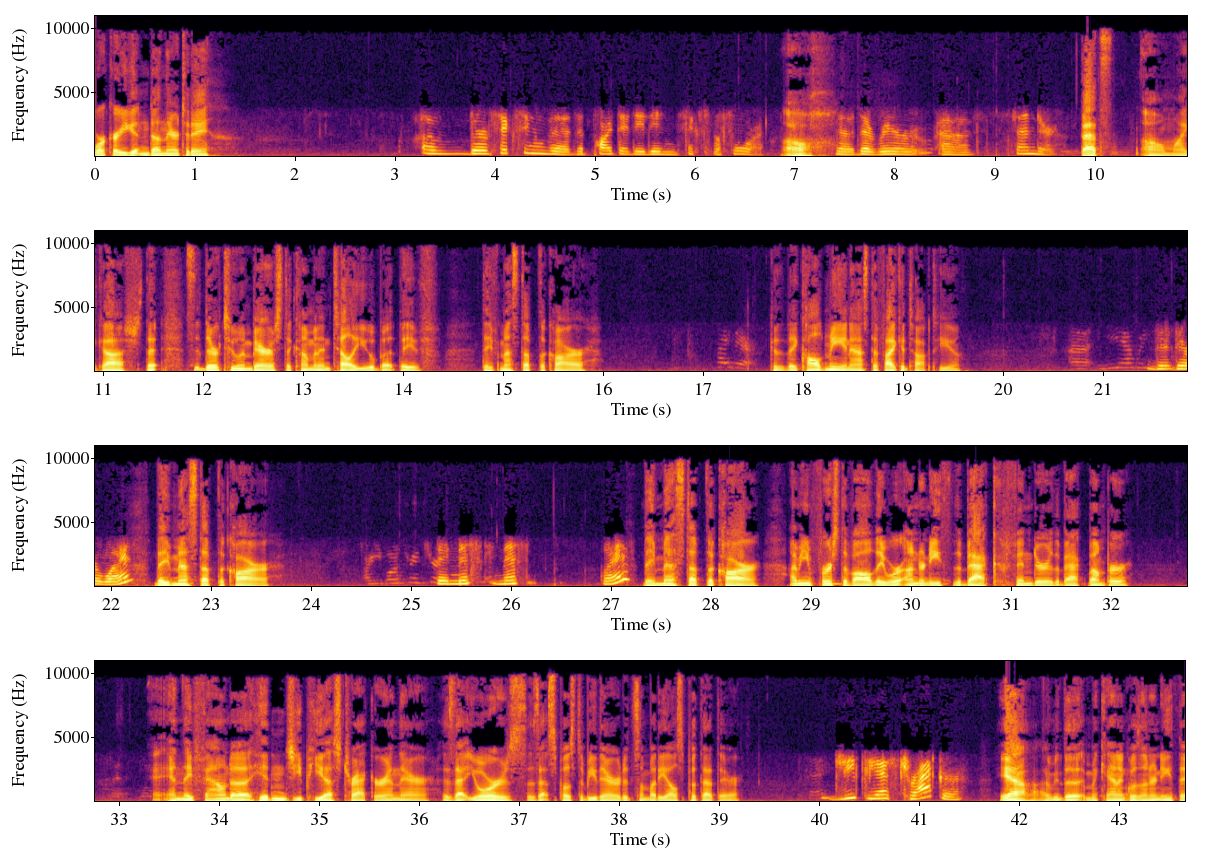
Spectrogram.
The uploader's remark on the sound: Prank Phone Calls Collection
